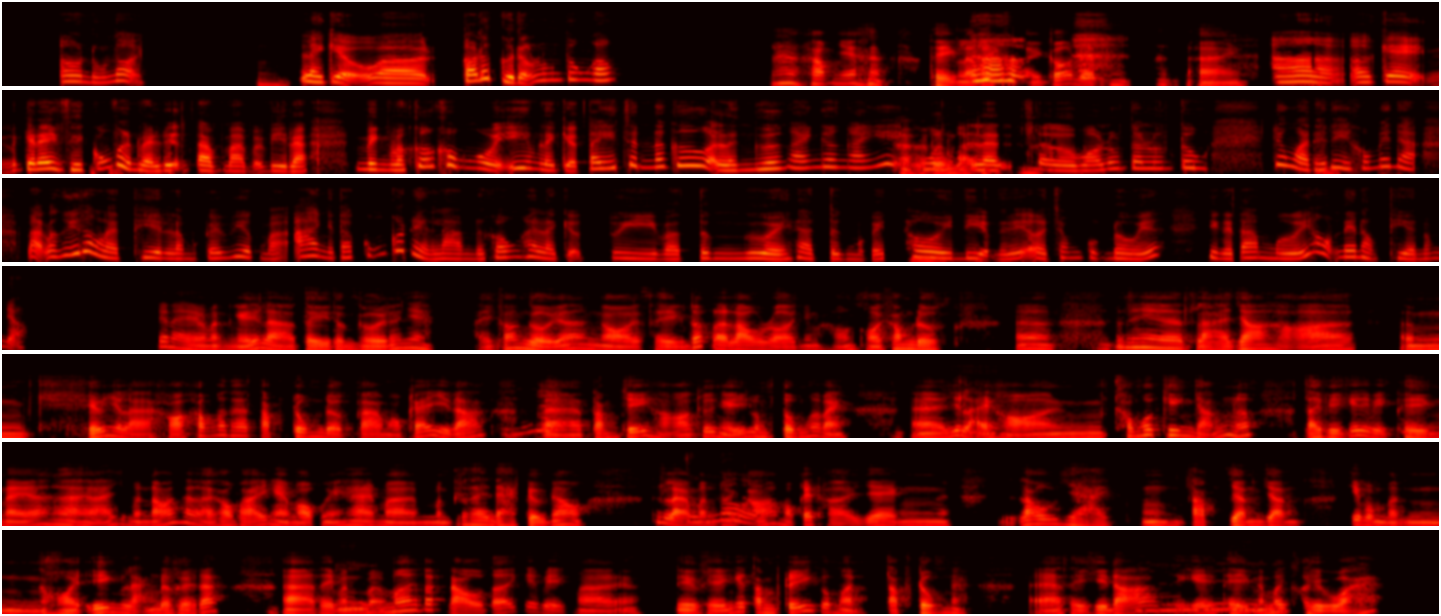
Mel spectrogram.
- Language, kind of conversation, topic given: Vietnamese, podcast, Thiền giúp bạn quản lý căng thẳng như thế nào?
- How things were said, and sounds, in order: laughing while speaking: "nha"; laugh; other background noise; tapping; laugh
